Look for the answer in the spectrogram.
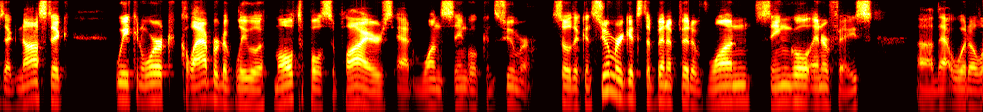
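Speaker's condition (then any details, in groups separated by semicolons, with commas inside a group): No condition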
